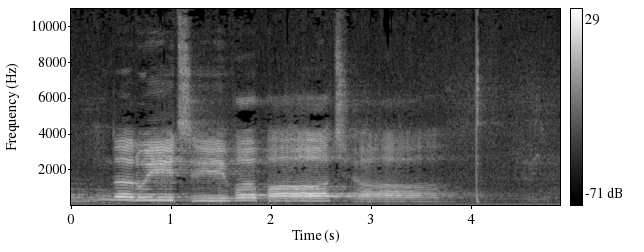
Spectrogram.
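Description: A man chants a sung prayer through a microphone in a large echoing hall.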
